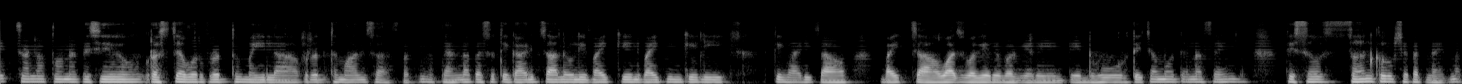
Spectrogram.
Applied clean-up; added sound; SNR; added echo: neural mask model DeepFilterNet 3.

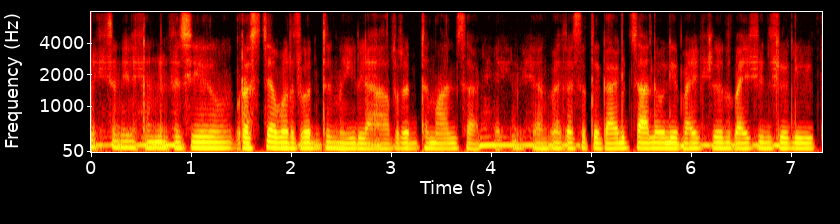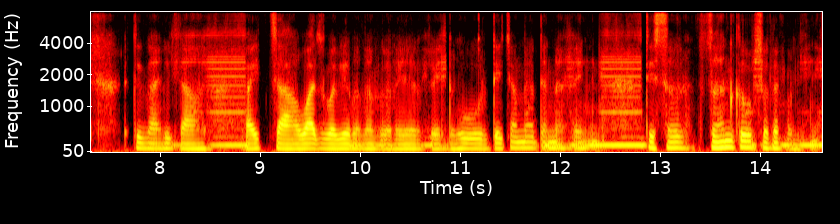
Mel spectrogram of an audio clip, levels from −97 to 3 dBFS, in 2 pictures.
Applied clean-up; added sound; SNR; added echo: neural diffusion model UNIVERSE++.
